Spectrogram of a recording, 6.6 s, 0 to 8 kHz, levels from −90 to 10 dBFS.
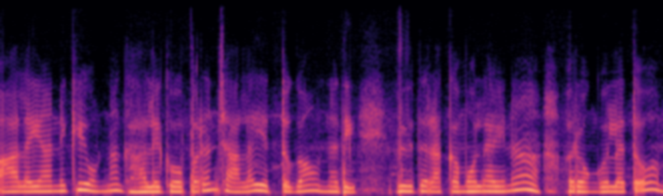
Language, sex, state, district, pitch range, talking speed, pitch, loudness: Telugu, female, Andhra Pradesh, Chittoor, 195-230 Hz, 100 wpm, 205 Hz, -14 LUFS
